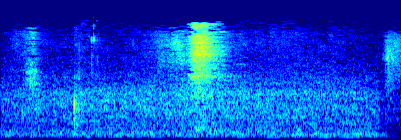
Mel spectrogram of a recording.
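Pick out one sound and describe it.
A young woman sobs quietly.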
